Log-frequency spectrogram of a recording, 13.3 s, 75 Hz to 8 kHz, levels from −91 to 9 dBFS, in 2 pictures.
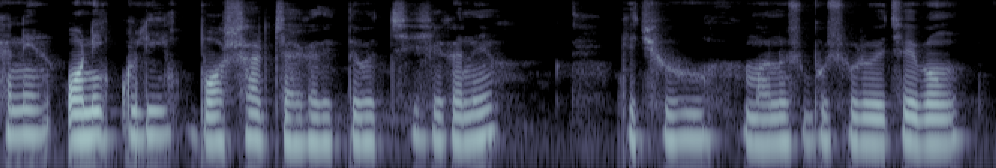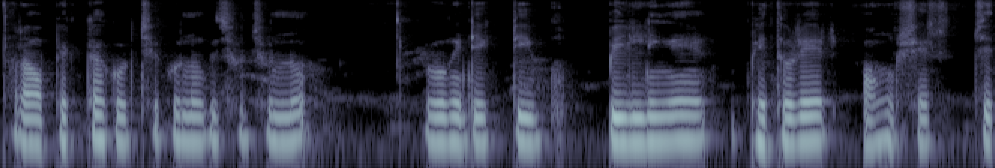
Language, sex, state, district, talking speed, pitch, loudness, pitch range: Bengali, male, West Bengal, Jalpaiguri, 115 wpm, 160 Hz, -31 LUFS, 150-170 Hz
